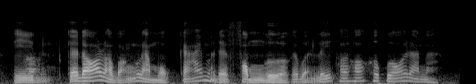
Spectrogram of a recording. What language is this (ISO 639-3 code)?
vie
